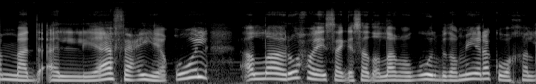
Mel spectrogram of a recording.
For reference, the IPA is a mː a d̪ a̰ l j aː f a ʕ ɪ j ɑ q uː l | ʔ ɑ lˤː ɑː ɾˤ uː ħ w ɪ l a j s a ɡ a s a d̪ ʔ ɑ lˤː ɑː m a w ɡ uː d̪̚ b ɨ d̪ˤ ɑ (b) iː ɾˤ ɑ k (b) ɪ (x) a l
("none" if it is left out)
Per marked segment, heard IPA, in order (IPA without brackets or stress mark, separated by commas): m, w, x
